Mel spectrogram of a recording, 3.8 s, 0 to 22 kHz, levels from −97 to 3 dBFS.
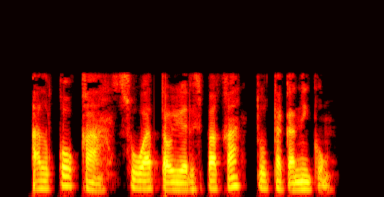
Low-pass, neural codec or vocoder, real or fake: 5.4 kHz; none; real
